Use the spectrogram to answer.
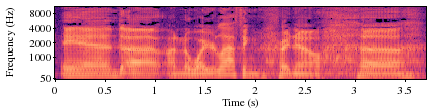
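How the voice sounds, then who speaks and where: A man's voice: a little high, fairly even intonation, measured pace, pushed and bright. A man who grew up in Hong Kong, preaching to a congregation as a pastor. He tells a story conversationally, with frequent fillers, restarts and self-deprecating humor. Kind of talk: sermon storytelling. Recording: long reverb in a hall.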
